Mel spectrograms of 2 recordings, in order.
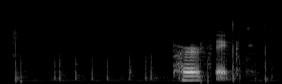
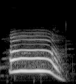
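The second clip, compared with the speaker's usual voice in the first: loud high scream; 15 dB louder than usual. Acted. Son caught, father threatens.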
